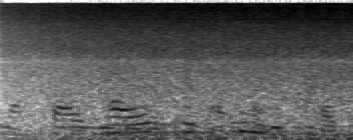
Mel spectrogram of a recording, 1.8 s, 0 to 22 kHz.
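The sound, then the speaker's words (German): Steady tape hiss from a Grundig 458b test tape cassette, with its quiet passages amplified, fills the background while a faint, ghostly echo of a voice murmurs beneath it, the words indistinct, like print-through bleeding from another layer of tape. “Es klingt wie ein Echo der Stimme in der Stille des Rauschens des Bandes.”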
